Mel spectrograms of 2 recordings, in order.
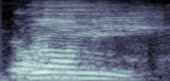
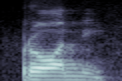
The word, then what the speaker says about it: brawny: Brawny. Brawny. brownie. Brownie मत बोल देना. Brawny. Prawny. Brownie तो chocolate होती है. Okay, it's brawny.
